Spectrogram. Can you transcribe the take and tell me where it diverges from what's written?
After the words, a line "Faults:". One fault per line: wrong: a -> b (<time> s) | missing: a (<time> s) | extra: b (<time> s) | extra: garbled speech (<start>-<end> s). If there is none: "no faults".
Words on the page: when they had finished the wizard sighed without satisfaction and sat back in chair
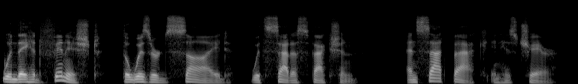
when they had finished the wizard sighed with satisfaction and sat back in his chair
Faults:
wrong: without -> with (2.5 s)
extra: his (5.0 s)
